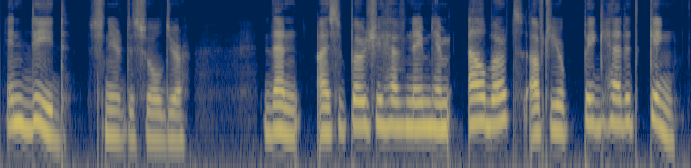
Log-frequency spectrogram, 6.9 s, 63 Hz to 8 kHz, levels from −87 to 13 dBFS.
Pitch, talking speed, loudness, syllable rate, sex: 200 Hz, 150 wpm, -17 LUFS, 4.8 syllables/s, female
